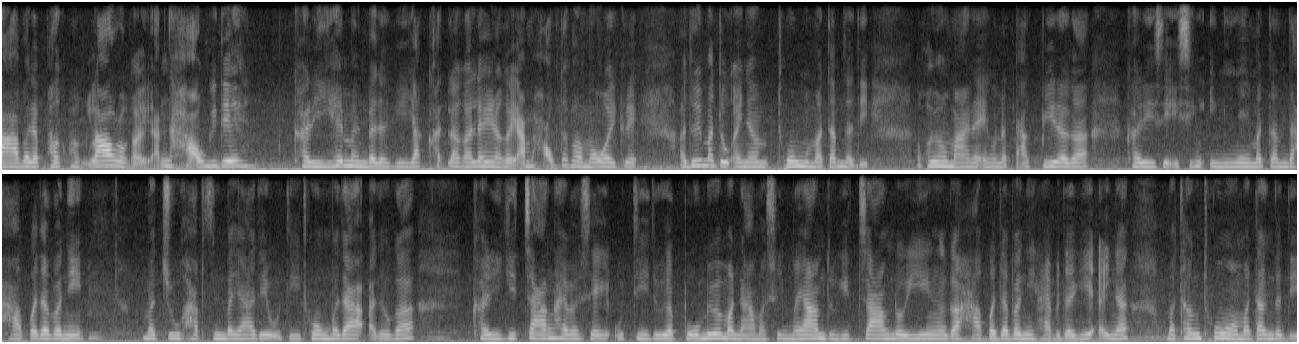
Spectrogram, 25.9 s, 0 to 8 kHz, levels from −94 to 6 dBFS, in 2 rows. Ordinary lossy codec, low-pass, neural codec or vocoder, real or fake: none; none; none; real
